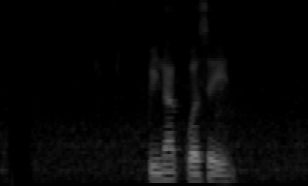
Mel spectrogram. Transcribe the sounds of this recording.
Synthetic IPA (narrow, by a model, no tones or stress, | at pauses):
pinakʋəsel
